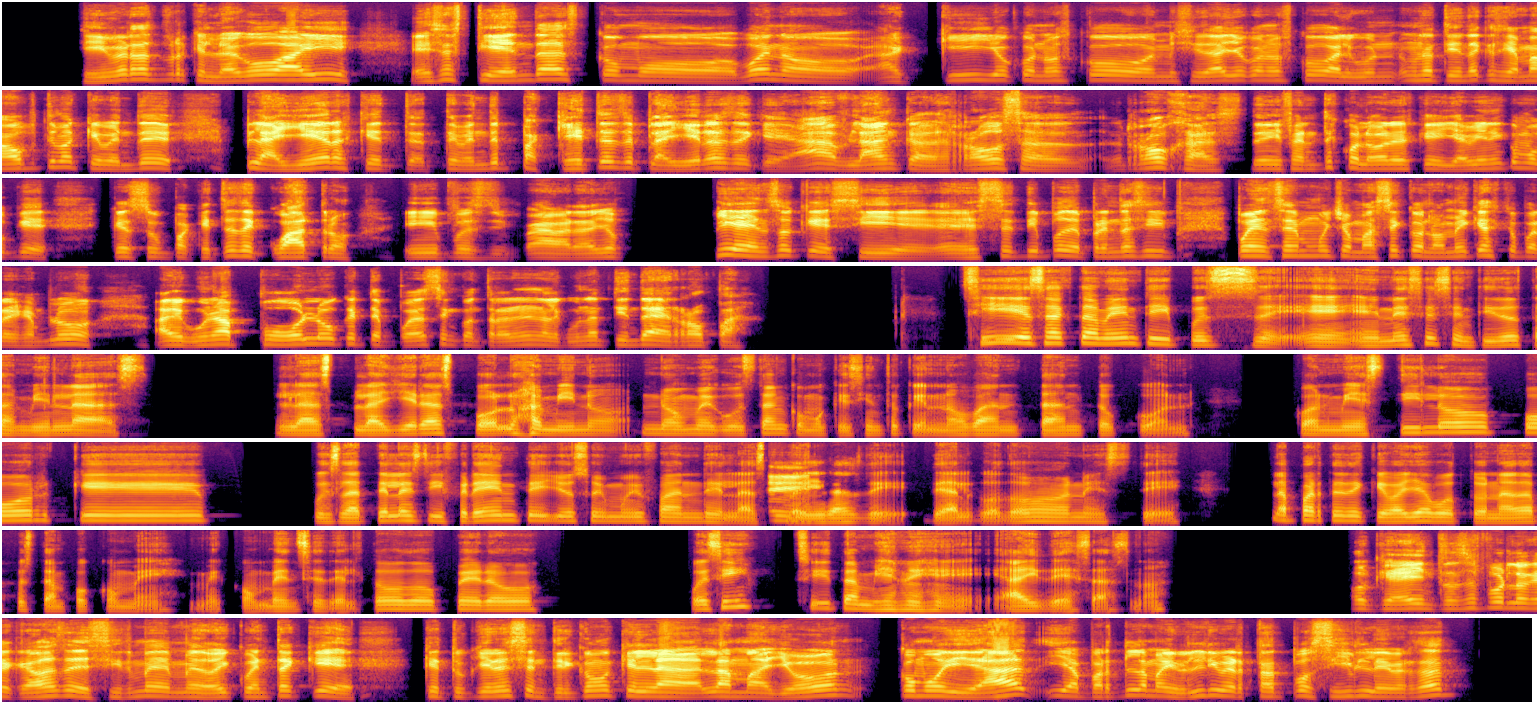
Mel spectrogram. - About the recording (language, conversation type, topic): Spanish, podcast, ¿Qué prenda te define mejor y por qué?
- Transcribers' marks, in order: laughing while speaking: "a mí"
